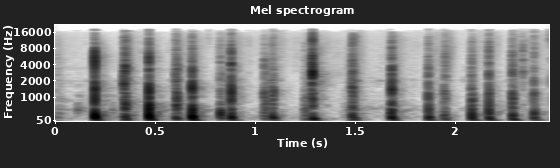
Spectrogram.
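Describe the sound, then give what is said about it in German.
Quick, steady thumping of fists drummed on one's own chest, about eighteen dull beats in a fast alternating rhythm, with no voices. “Balle deine Hände zu kleinen Fäusten und trommel mal auf deiner Brust.”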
